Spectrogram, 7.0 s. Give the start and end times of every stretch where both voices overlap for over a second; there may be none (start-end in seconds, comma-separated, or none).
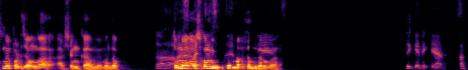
2.6-4.0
